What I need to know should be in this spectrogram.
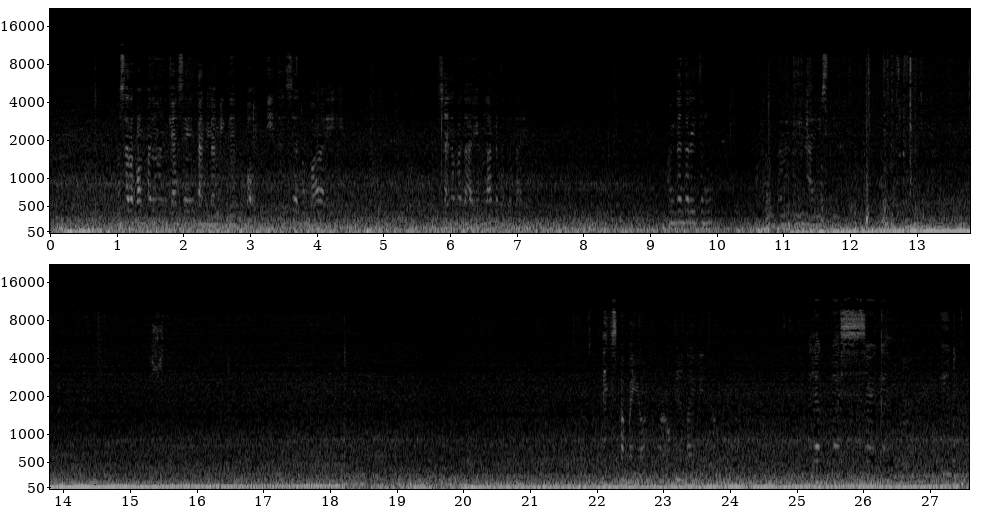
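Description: Road noise rumbles inside a moving car.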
